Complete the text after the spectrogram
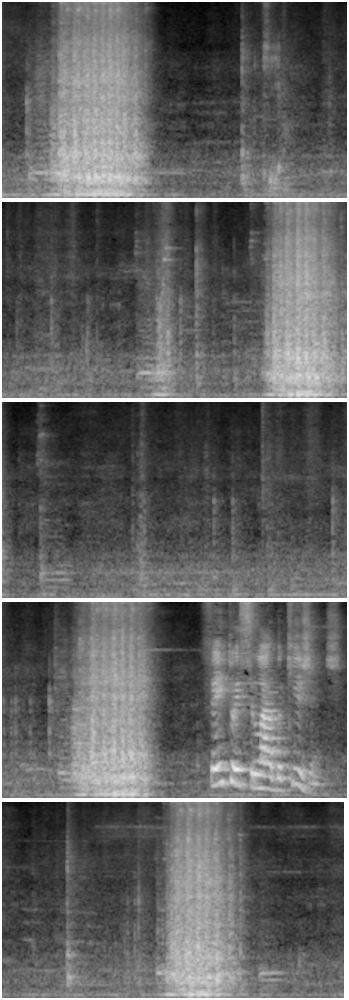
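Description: A sewing machine runs in short bursts, stitching fast.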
